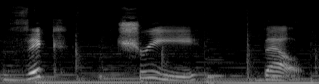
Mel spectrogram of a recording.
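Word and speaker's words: Victreebel: And then Victory Bell sounds like it would be Victory Bell, but it's Vic Tree Bell.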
